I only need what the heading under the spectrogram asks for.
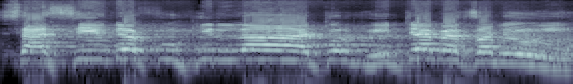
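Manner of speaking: shouting.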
